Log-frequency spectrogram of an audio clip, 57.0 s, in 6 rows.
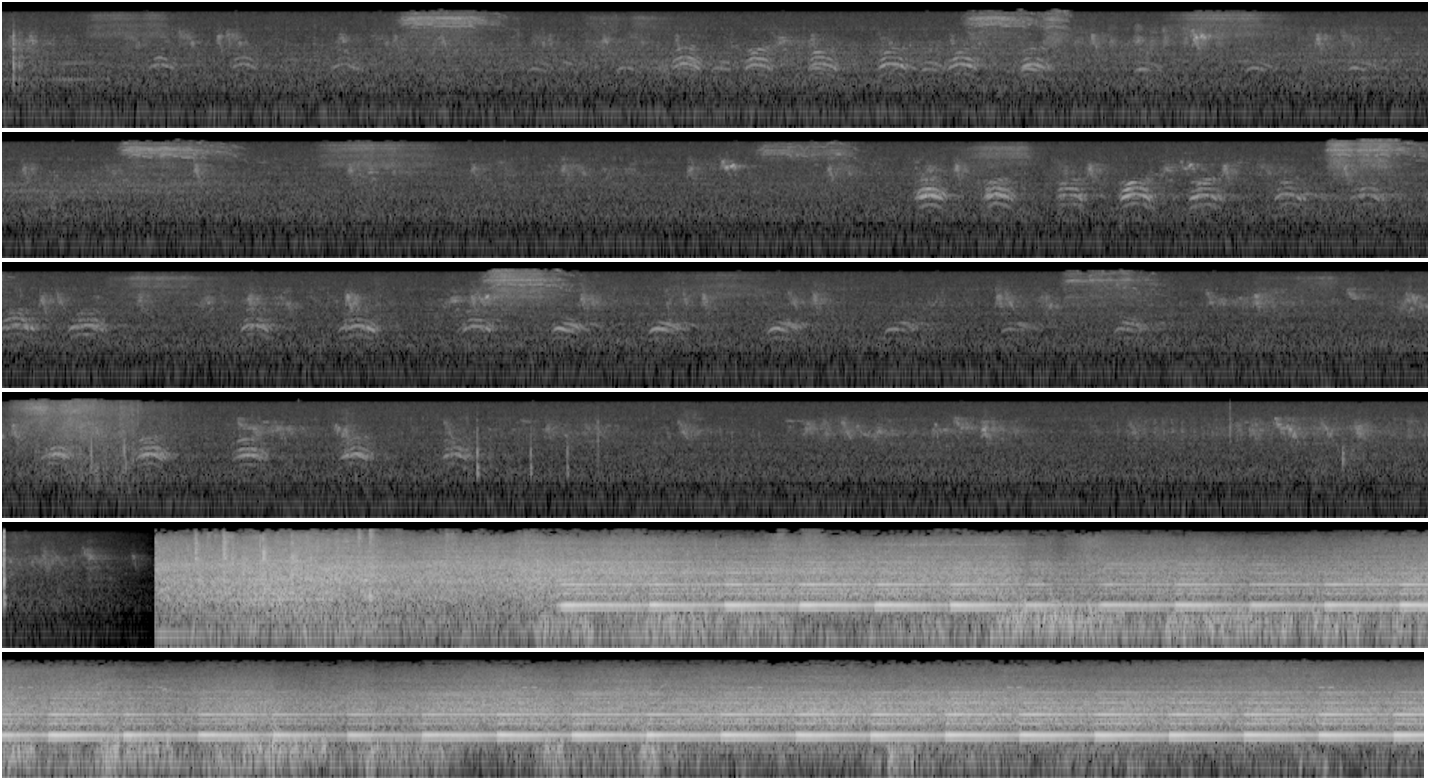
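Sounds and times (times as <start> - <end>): loud steady rushing noise: 39.1 - 57.0.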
